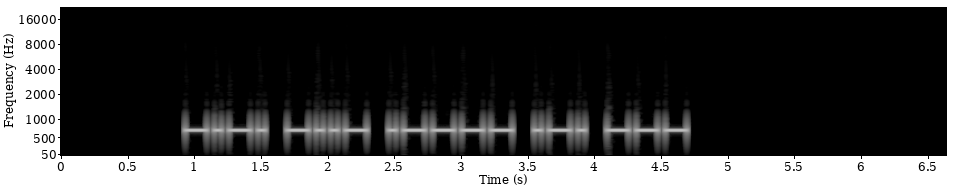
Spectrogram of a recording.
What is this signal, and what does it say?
Morse code, heard as a keyed tone, about 22 wpm, 700 Hz. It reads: CX1RO
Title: DXCC-100 Call Signs - 5 Characters - 22wpm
